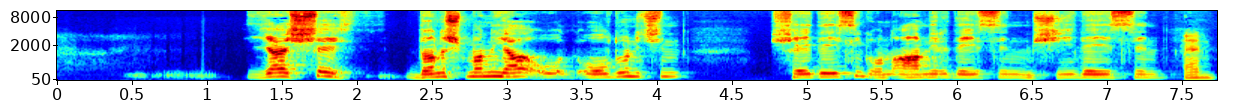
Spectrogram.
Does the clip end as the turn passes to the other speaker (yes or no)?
yes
